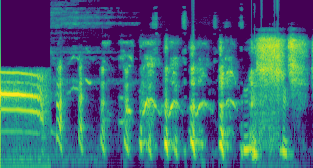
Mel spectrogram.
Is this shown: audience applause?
no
